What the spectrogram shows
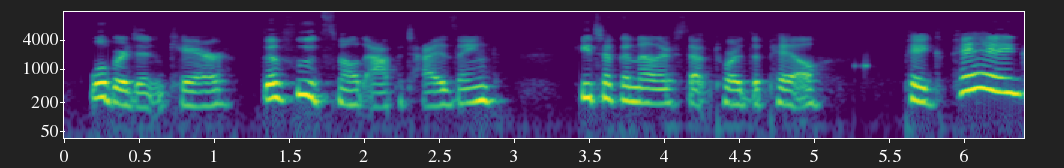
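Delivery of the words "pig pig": gentle, kindly, coaxing voice, pitched up. Narrator reads a man coaxing the pig back toward the barnyard; kind voice. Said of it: "said Mr. Zuckerman in a kind voice".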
